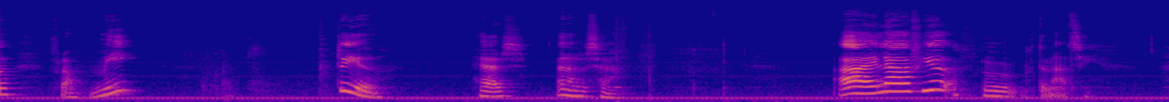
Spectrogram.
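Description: A woman speaks in short, expressive bursts close to a microphone, with pauses between.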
